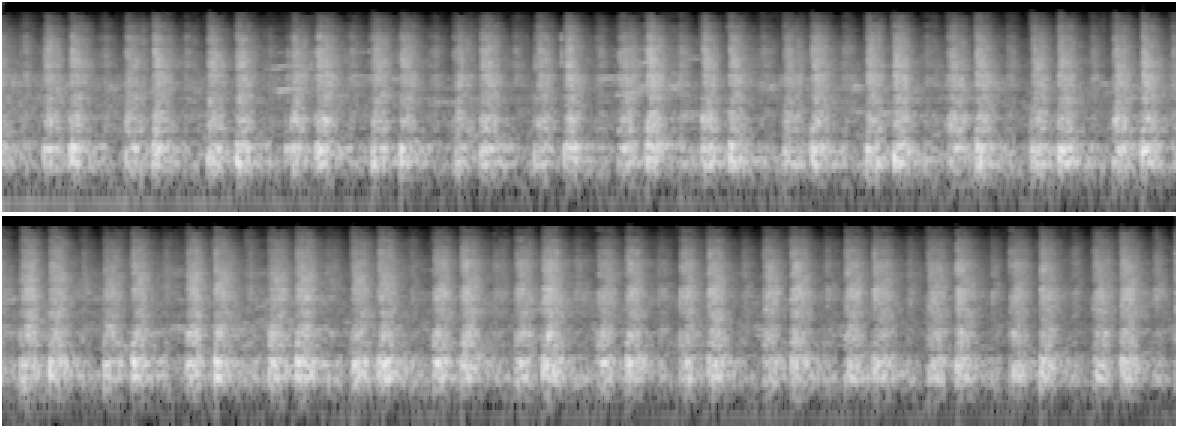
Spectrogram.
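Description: Brass horns play a loud marching tune.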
